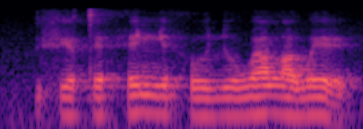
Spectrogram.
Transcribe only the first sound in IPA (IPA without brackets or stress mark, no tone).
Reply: fʲ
